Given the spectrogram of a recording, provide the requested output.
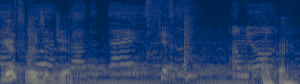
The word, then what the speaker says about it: GIF: Like GIF, a gift. If you put a T at the end, GIF it'd be is a a gift. peanut butter. GIF is peanut butter and spelled with a J.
